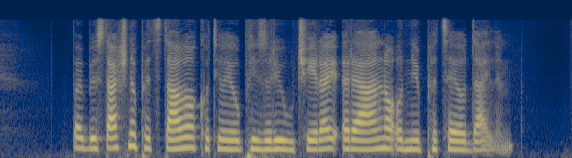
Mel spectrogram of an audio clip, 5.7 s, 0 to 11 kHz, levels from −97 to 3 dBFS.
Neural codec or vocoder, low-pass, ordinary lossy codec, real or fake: codec, 16 kHz, 0.5 kbps, X-Codec, WavLM features, trained on Multilingual LibriSpeech; 7.2 kHz; none; fake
